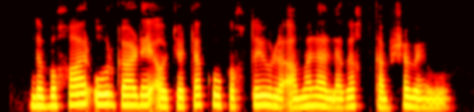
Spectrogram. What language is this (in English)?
Pashto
